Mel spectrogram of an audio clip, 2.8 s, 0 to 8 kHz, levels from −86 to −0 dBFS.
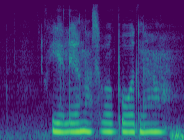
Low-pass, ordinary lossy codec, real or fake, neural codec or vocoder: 7.2 kHz; none; fake; vocoder, 44.1 kHz, 128 mel bands, Pupu-Vocoder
